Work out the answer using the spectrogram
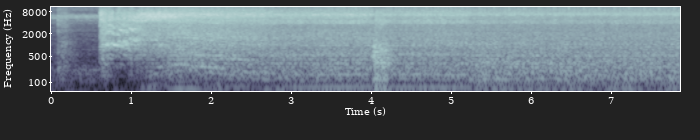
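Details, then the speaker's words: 1995 Dodge Dakota 318 5.2L V8 after water pump replacement: quick crank, catches cleanly and settles into a steady, even idle with no knocks or misses; starts and runs healthy. "Okay, she's been running now for about 15 minutes. It's coming up to operating temperature."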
